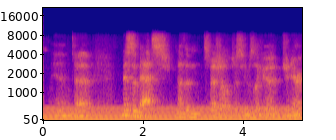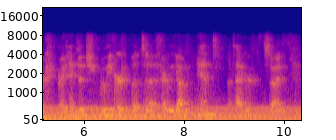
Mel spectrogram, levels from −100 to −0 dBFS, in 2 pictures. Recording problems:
off-mic speech; far
garbled, watery; badly; nothing above 8 kHz
room echo; noticeable; dies away in 0.5 s
electrical hum; loud; throughout; 60 Hz, 7 dB below the speech
chatter from many people; faint; throughout; 25 dB below the speech

